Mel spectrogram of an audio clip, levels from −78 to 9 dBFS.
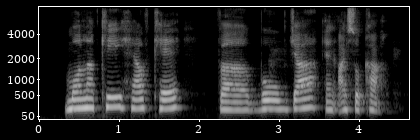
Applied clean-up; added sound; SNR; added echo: neural mask model DeepFilterNet 3.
